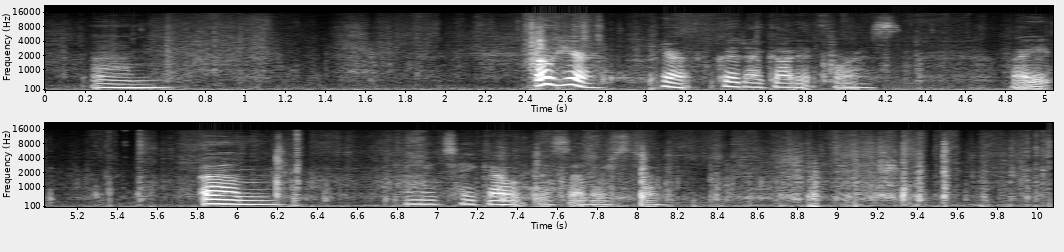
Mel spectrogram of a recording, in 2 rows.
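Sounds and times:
hands rummaging through papers: 0.0 - 10.0
low steady hum in car: 0.0 - 10.0.

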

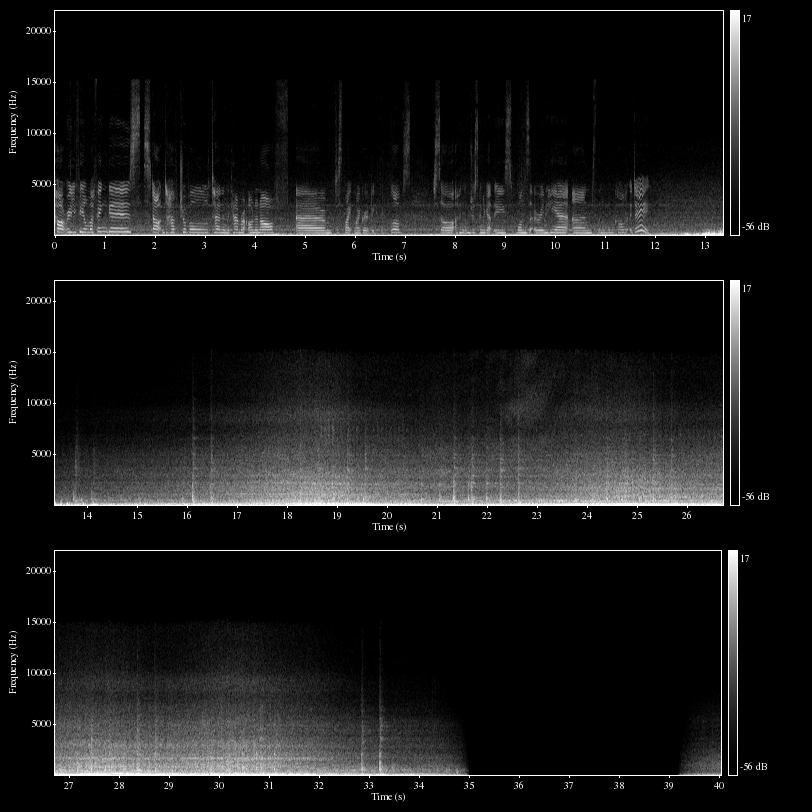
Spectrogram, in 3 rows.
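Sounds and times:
diesel train engine drone: 0.0 - 35.0
train wheel clicks: 15.9 - 20.0, 20.6 - 31.8.

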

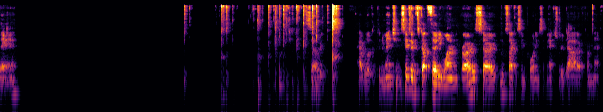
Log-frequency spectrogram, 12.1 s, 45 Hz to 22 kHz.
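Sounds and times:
computer keyboard typing: 4.4 - 6.8.

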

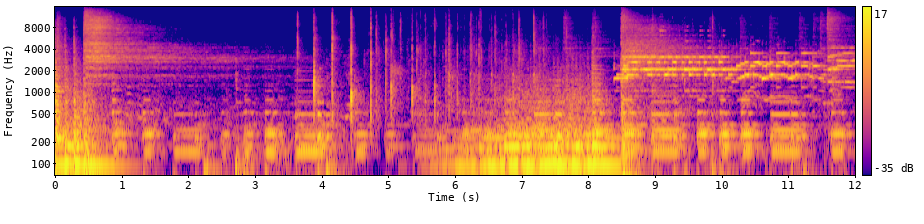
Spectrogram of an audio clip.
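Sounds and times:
electric bass guitar notes: 6.5 - 12.0.

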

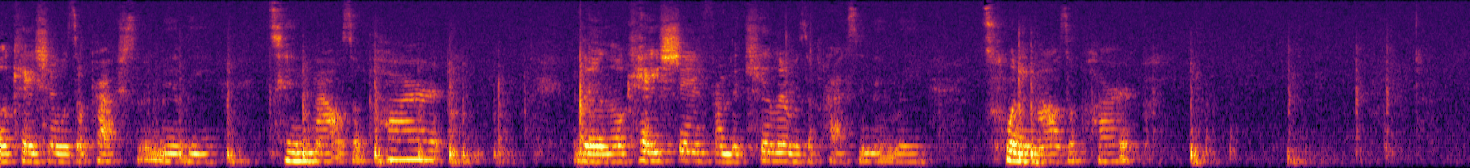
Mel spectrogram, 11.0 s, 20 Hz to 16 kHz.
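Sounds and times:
marker tapping on whiteboard: 1.2 - 4.6.

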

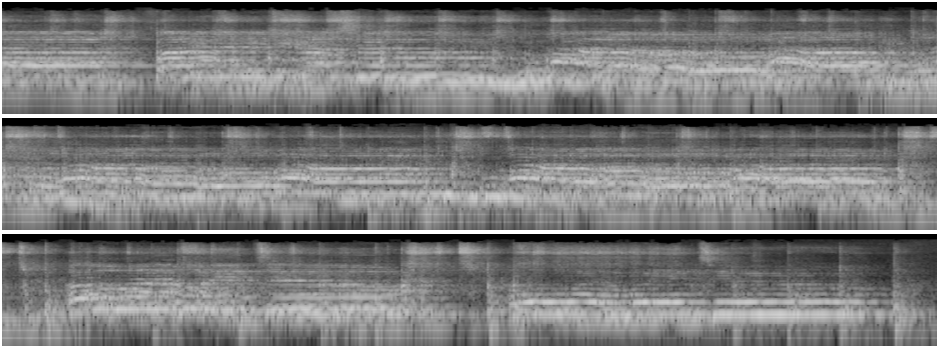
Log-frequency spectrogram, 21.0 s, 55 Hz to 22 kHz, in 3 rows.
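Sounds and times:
female a cappella group singing: 0.0 - 20.8.

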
